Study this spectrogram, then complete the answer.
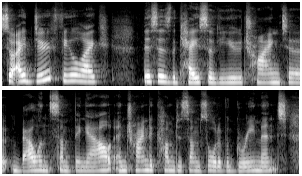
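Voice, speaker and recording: Her intonation is fairly even. This woman talks at a medium pitch. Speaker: tarot reader. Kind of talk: tarot reading to camera. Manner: fast.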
